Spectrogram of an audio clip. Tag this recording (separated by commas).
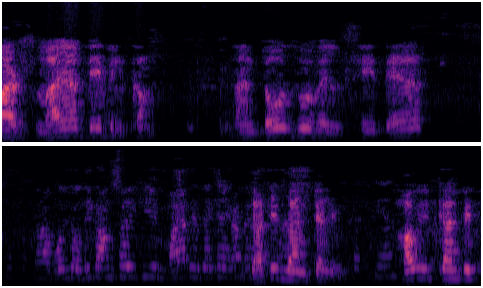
Speech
